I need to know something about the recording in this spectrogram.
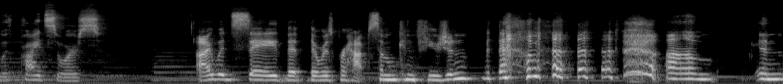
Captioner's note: laughs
